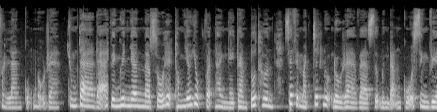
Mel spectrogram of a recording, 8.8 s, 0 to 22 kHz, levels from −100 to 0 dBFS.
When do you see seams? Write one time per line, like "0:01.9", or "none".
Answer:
0:01.3
0:02.2
0:03.0

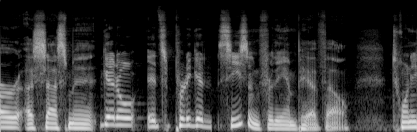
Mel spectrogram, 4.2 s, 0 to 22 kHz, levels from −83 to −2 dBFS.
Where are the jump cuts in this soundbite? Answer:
0:01.0
0:02.1

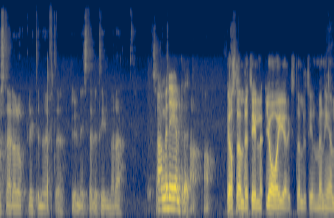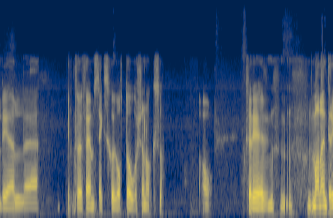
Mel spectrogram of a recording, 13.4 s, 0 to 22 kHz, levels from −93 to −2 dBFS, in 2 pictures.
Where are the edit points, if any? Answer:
none

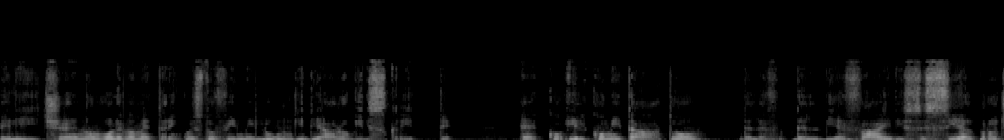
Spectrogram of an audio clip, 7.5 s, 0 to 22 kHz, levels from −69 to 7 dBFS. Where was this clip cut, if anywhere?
0:02.7

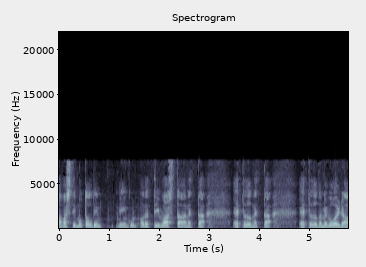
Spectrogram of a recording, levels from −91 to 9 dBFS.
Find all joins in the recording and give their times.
0:01.1
0:03.9

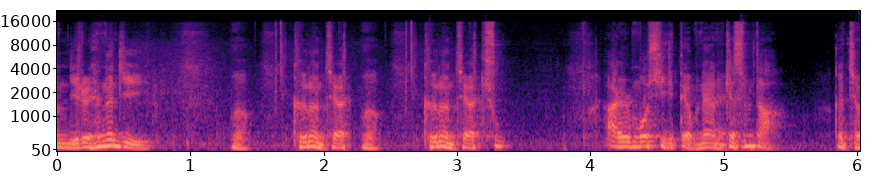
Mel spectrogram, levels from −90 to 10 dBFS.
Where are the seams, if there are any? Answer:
0:02.2
0:05.0

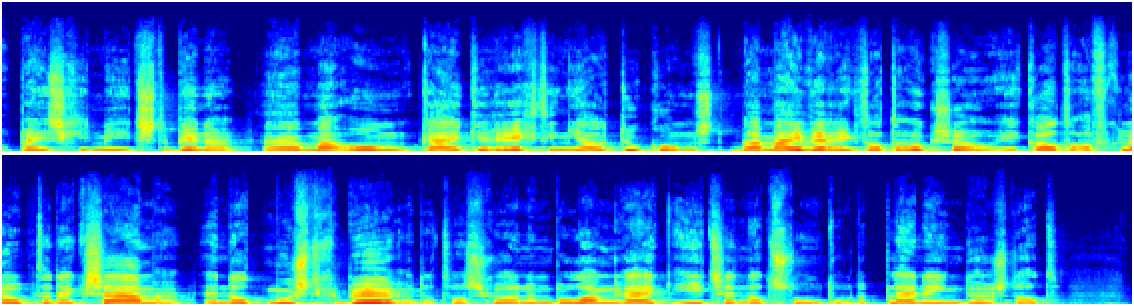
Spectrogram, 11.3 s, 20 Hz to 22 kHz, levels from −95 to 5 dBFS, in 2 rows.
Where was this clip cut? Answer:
0:01.2
0:02.1
0:05.8
0:06.6

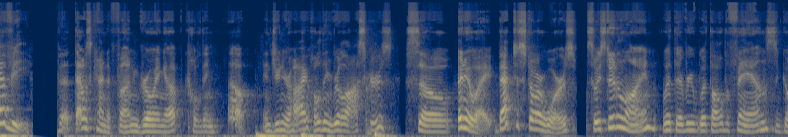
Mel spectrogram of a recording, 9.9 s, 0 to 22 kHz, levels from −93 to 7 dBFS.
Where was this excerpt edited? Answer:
0:05.0
0:07.2

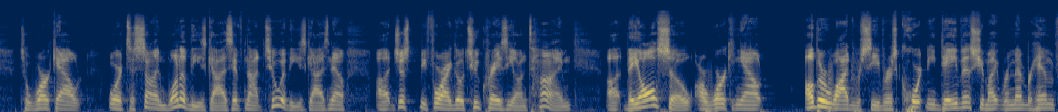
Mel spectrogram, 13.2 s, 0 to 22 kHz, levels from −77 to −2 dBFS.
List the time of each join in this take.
none

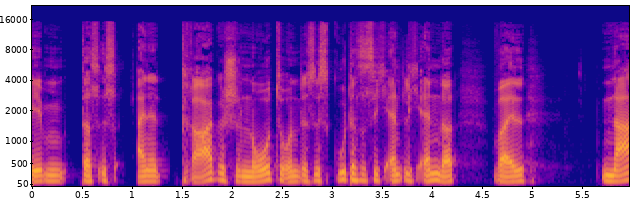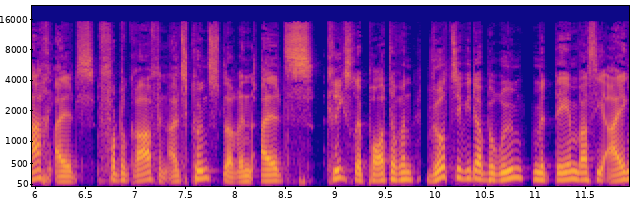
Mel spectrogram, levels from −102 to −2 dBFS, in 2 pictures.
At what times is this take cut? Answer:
0:06.2
0:09.8

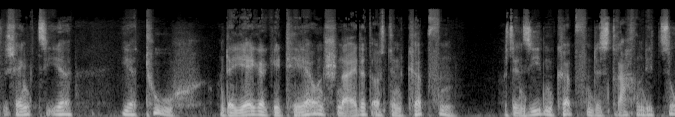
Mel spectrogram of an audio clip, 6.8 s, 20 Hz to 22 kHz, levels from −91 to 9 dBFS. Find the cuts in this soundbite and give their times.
0:02.1

